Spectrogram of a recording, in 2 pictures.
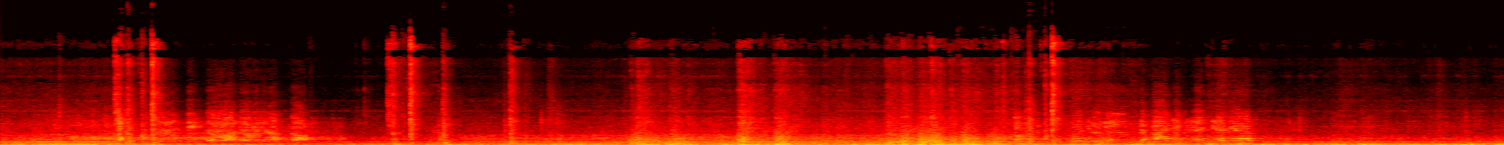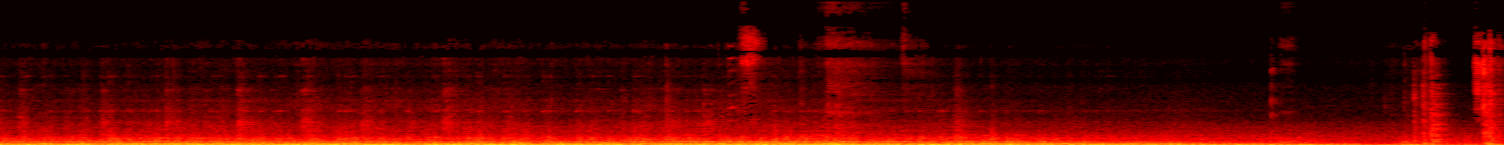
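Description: TECO Line streetcar running along its track, a steady low rumble of motor and wheels heard from inside the front cab, with voices over it through the first twelve seconds and a few short clicks near the end.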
